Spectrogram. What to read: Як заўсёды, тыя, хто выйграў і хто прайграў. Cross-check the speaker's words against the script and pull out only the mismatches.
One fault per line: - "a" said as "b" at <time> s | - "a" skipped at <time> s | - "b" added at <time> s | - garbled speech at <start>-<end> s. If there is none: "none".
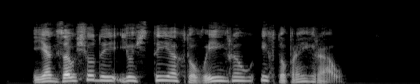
- "ёсць" added at 1.3 s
